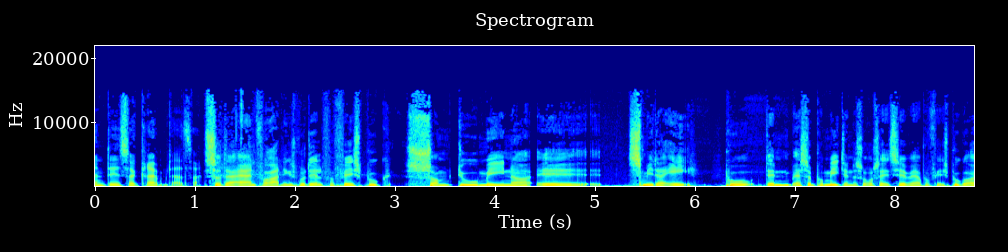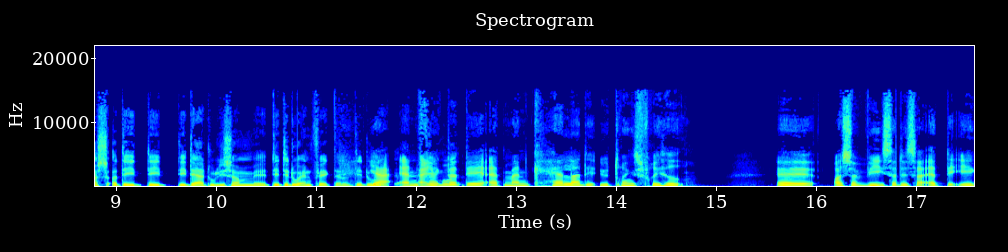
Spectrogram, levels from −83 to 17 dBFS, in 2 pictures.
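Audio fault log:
10.81 s and 16.79 s, audio missing between chunks: a few milliseconds vanish after "øh det er det" and after "og så", joined with no silence unlike a dropout, likely from 3-second chunk boundaries.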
